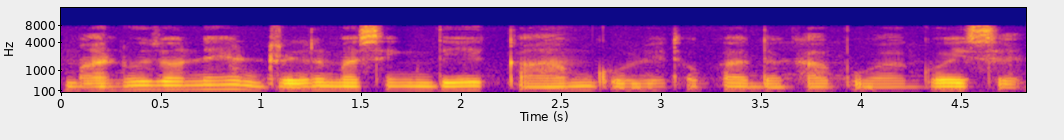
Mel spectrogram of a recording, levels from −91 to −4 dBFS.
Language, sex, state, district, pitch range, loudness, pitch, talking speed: Assamese, male, Assam, Sonitpur, 115-130 Hz, -17 LUFS, 125 Hz, 125 wpm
